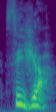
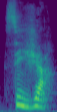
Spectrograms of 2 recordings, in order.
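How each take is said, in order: First: It is said in an Argentinian accent. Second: The same.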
